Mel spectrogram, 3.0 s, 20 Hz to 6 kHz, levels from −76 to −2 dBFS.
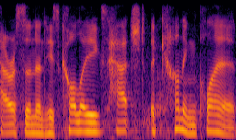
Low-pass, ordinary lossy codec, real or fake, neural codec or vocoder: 5.4 kHz; Opus, 24 kbps; fake; codec, 16 kHz, 4 kbps, X-Codec, HuBERT features, trained on LibriSpeech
